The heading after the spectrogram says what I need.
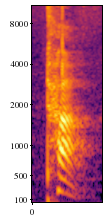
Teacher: ഉയർന്നിരിക്കുന്ന നാവിൻറെ തുമ്പ് വായുടെ മുകളിലുള്ള ആൽവിയോളാർ റിഡ്ജുമായി ചേർന്നിരിക്കുന്നതുകൊണ്ട് നിശ്വാസവായുവിന് പുറത്തേക്ക് കടക്കാൻ സാധിക്കാതെ പൂർണമായി തടയുന്നു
